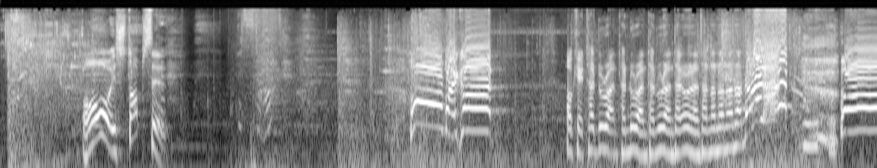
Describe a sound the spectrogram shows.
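A monster shrieks loudly.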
